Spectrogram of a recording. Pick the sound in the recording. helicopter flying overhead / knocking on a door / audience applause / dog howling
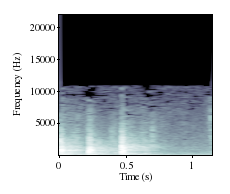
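knocking on a door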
